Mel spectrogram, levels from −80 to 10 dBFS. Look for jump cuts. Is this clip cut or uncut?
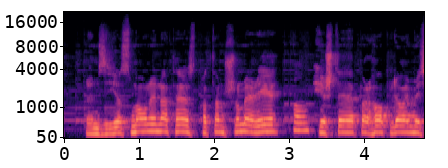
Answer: cut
